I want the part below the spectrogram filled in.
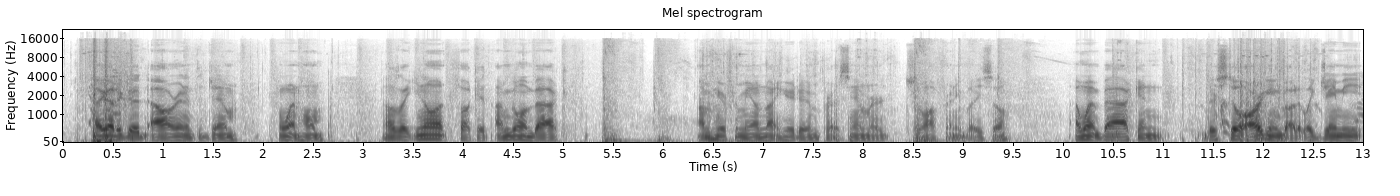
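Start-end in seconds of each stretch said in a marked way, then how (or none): none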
